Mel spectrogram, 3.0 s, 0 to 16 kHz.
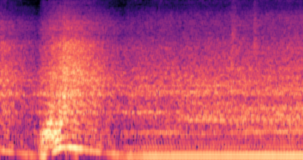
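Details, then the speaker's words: Kawasaki Ninja ZX-4RR, warm, on stock OEM exhaust before titanium swap: quick rev blip with a couple of small pops, settling to smooth even quiet idle, restricted-sounding; healthy. "Super quiet right now. Listen to that. It has a little pops. That's pretty sick. It feels really restricted and it's quiet."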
